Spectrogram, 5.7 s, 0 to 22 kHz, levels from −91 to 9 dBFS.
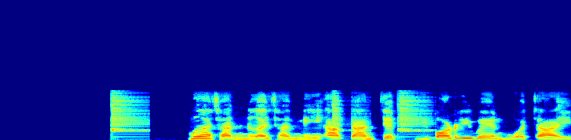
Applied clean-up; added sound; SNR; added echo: neural mask model RNNoise.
